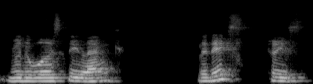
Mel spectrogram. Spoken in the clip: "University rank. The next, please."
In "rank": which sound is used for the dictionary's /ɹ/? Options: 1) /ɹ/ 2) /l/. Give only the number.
2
